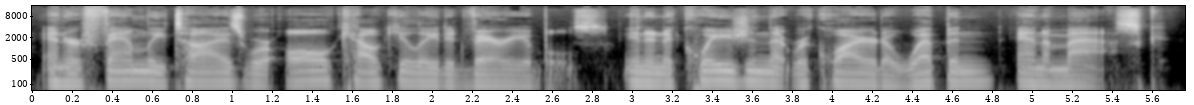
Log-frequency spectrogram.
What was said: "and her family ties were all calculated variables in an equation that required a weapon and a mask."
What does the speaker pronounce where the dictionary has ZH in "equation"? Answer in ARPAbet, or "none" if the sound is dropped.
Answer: ZH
